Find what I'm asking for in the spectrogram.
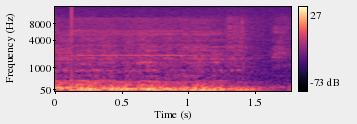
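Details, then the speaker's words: Engine started with the secondary air pump removed and the EPC light on: deep rumble stumbles and surges unevenly, misfiring, then dies within two seconds. ">> That sounds terrible. >> Yeah, it misfiring"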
